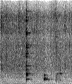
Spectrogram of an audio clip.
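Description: Egg podimas being stirred as it fries in a pan: a soft sizzle with two or three quick spatula scrapes close by, and no voices.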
